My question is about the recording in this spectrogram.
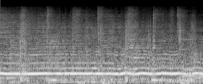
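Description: Live ska-funk band playing, with one long held note that wavers slightly in pitch above the accompaniment.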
